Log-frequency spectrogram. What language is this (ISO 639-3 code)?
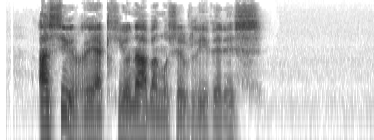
glg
